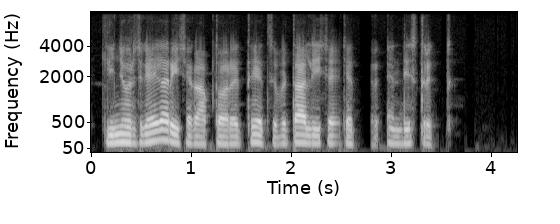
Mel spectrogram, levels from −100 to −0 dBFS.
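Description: From 2.26 to 3.34 s, right after "karishekap toreteet", the speech breaks up with repeated packet loss, giving that robotic sound. Packets keep going missing, and each hole gets papered over by stretching the last bit of audio before the next one hits. Roughly a quarter of the stretch is concealed, with the longest gap around 112 ms, so it comes out choppy. It all sits on a call path that points to a G.722 codec, with nothing above 8 kHz.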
